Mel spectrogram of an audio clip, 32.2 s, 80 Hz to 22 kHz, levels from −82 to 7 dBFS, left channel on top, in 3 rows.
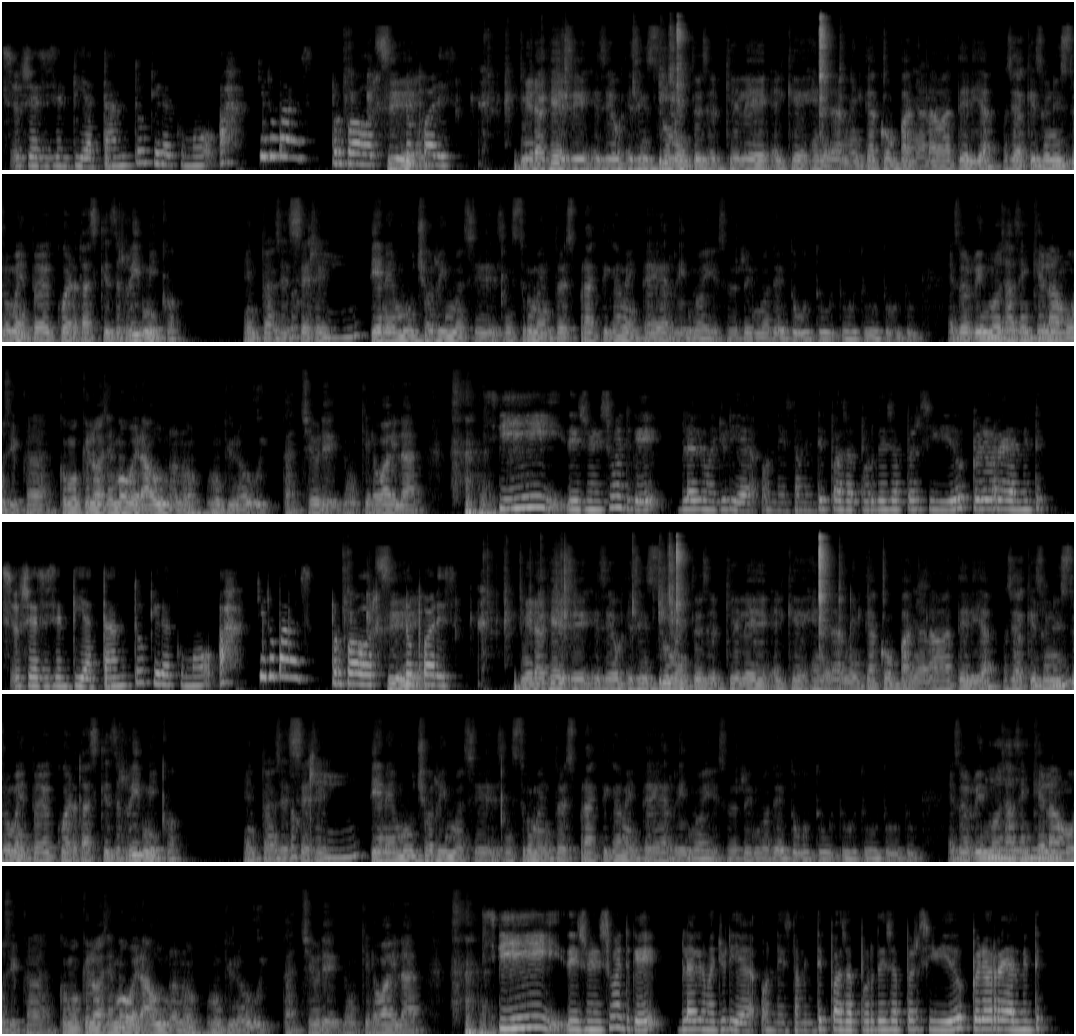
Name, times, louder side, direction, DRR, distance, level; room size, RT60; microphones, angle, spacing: voice 1, 0.0-4.4 4.8-4.9 10.3-10.7 13.6-14.3 20.6-21.3 26.4-31.9, right 3 dB, 55° right, 0.4 m, -36 dB
sound 1, 3.4-5.8 6.2-6.9 7.9-8.8, right 5 dB, 75° right, 1.0 m, -39 dB
voice 2, 3.8-4.3 5.2-12.5 13.1-14.0 14.4-19.9 20.2-26.4, left 1 dB, ahead, 0.5 m, -38 dB
3.1 x 2.1 x 2.4 m
head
